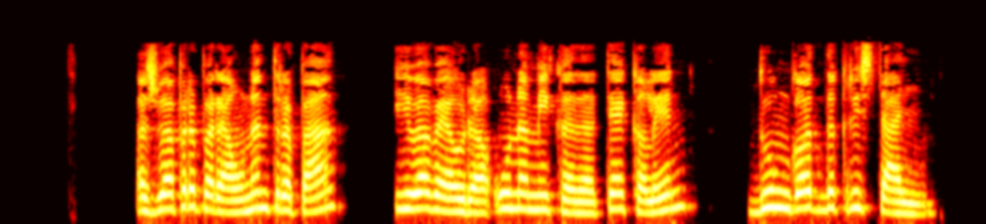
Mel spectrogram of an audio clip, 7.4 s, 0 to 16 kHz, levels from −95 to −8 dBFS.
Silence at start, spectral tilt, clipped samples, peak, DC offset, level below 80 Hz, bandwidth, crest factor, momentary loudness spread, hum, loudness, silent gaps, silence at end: 1.05 s; -4.5 dB/octave; under 0.1%; -2 dBFS; under 0.1%; -58 dBFS; 8 kHz; 12 dB; 9 LU; none; -13 LUFS; 2.62-2.95 s, 5.36-5.61 s; 0.4 s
